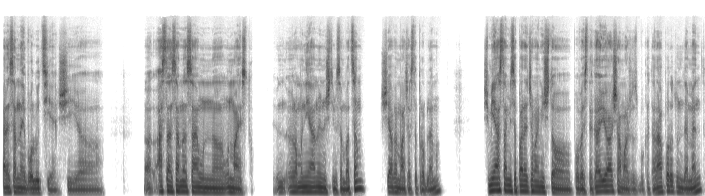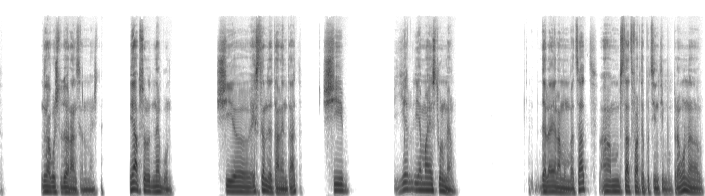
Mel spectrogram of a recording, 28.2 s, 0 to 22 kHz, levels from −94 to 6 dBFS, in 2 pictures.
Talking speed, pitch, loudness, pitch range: 155 wpm, 95 Hz, -19 LUFS, 80-110 Hz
